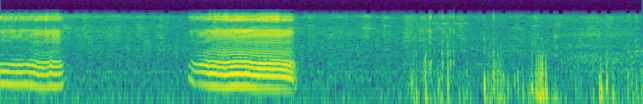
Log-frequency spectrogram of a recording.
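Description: Two long, buzzing, tonal breath sounds with a quieter rustling stretch after: a kitten snoring.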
